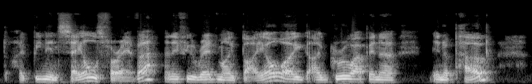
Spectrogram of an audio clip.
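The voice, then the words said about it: Speaks with a noticeable accent. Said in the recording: “I'm also sort of a salesperson with an accent, so I stand out a little bit”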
